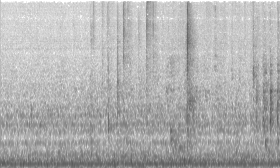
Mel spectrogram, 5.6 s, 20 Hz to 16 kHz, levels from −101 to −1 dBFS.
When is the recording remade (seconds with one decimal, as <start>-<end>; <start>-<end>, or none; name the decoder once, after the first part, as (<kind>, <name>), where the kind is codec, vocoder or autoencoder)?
0.0-2.5 (vocoder, BigVGAN v2); 3.1-3.7; 4.4-5.0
